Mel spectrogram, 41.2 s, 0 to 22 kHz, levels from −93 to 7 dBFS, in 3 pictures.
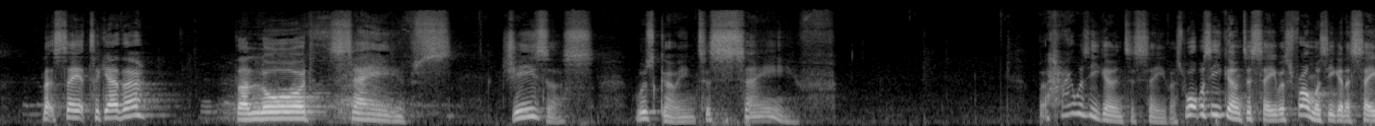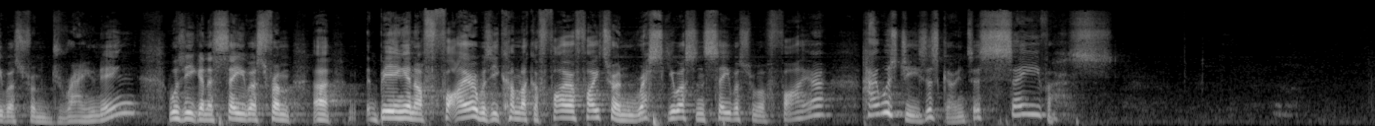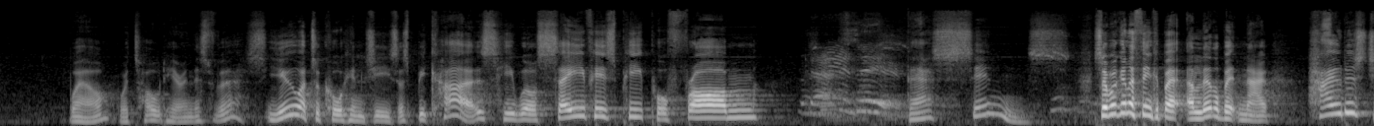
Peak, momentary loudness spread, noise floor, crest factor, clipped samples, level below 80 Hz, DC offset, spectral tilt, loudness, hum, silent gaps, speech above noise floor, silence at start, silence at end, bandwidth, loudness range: -2 dBFS; 20 LU; -68 dBFS; 24 dB; under 0.1%; -60 dBFS; under 0.1%; -5 dB/octave; -24 LUFS; none; none; 44 dB; 0.45 s; 0 s; 16.5 kHz; 15 LU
